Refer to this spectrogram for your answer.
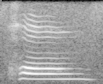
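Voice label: "hong1", Cantonese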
